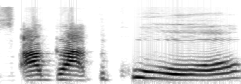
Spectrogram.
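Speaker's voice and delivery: slow, fake, put-on affected way of talking. Repeating a clip's line, mimicking her odd put-on way of talking. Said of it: "she don't talk like this".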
